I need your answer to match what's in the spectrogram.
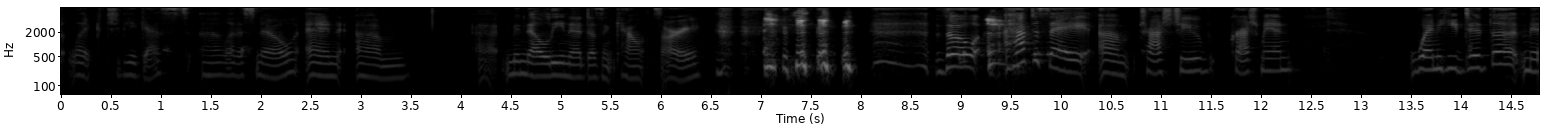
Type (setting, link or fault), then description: fault, poor sound quality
